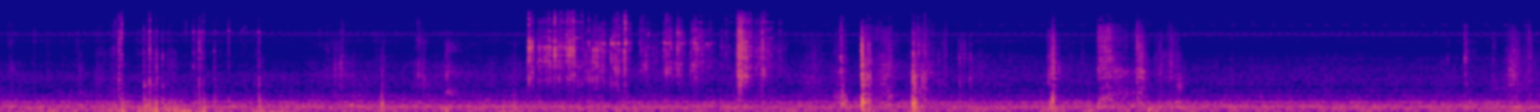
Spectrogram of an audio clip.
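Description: Metal tools and parts clinking and jangling: a jangling rattle about five seconds in, then a run of sharp clinks, over a steady low rumble.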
